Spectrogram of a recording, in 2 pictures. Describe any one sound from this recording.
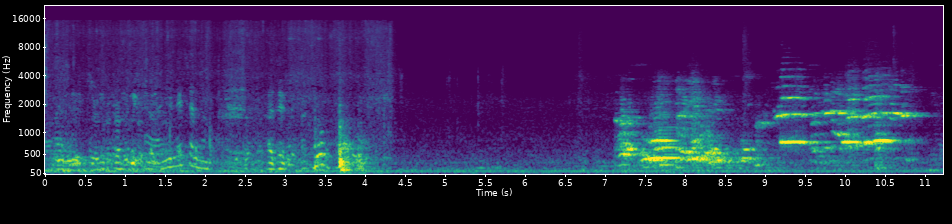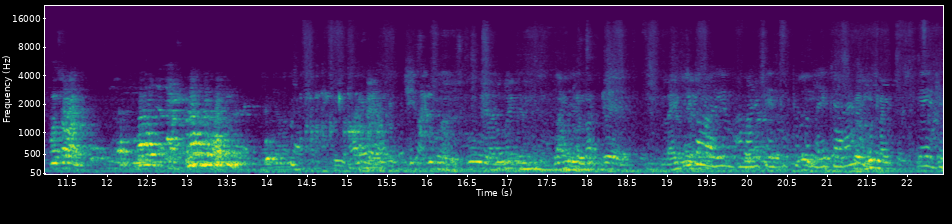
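Several people talk at once in a room.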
